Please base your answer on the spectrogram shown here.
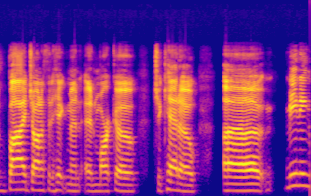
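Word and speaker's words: Checchetto: Jonathan Hickman and Marco Cicchetto. How do you say his name? Cicchetto, I think. Cicchetto. Or it may be Cicchetto, but I say Cicchetto.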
